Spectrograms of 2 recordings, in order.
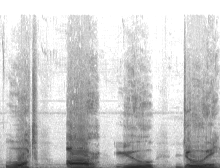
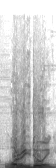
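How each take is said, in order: First: Each word is said slowly and separately. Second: It is said quickly and smoothly.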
